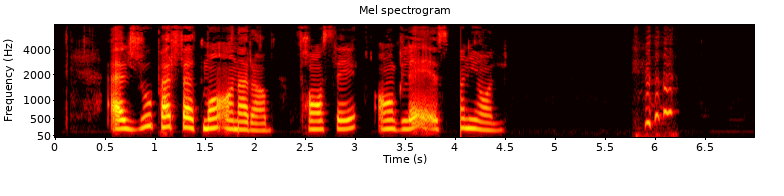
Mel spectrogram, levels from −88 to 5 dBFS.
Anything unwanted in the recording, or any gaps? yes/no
yes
